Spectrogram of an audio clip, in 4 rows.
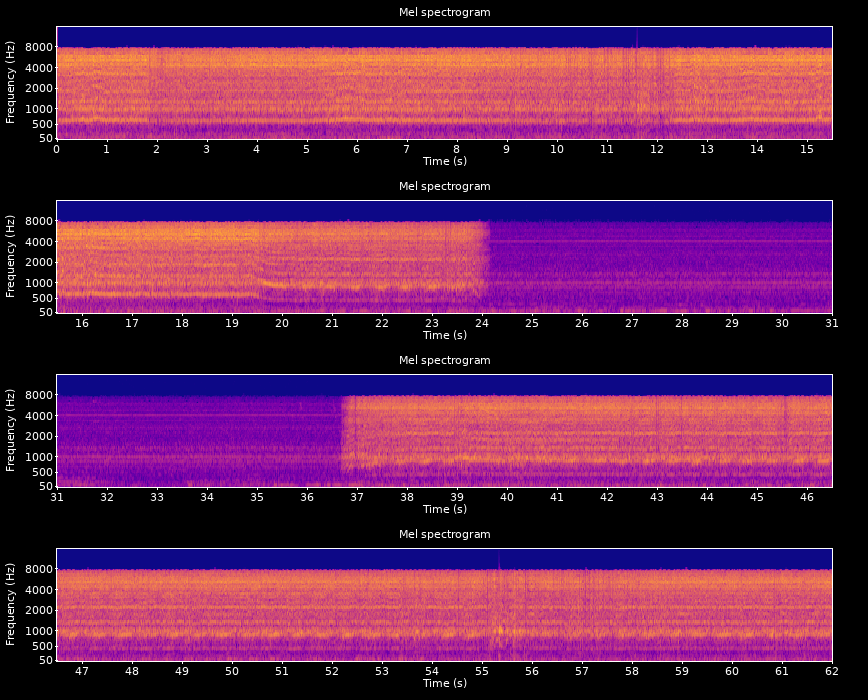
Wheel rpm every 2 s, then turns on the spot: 160, 160, 160, 160, 160, 160, 160, 160, 160, 150, 120, 90, 0, 0, 0, 0, 0, 0, 80, 120, 110, 120, 110, 110, 110, 110, 120, 110, 110, 120, 120.
none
